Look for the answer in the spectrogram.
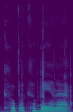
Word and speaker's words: Copacabana: But Brazilian Bum Bum Cream, Copacabana, I said it right, Copacabana Bronze Glow Oil.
